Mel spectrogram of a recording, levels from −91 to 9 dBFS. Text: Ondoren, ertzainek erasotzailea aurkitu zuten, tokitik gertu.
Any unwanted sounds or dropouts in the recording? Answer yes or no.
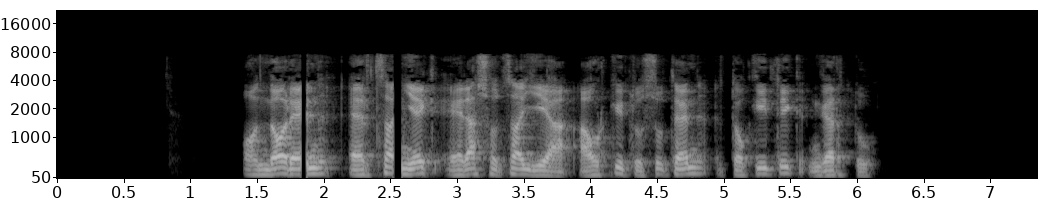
yes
